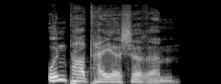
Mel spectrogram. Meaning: strong dative masculine/neuter singular comparative degree of unparteiisch
- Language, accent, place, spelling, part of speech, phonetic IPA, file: German, Germany, Berlin, unparteiischerem, adjective, [ˈʊnpaʁˌtaɪ̯ɪʃəʁəm], De-unparteiischerem.ogg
